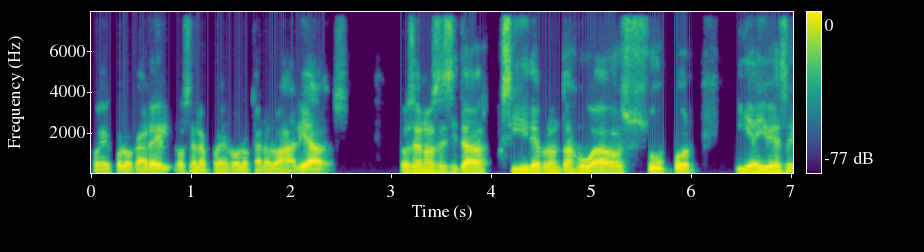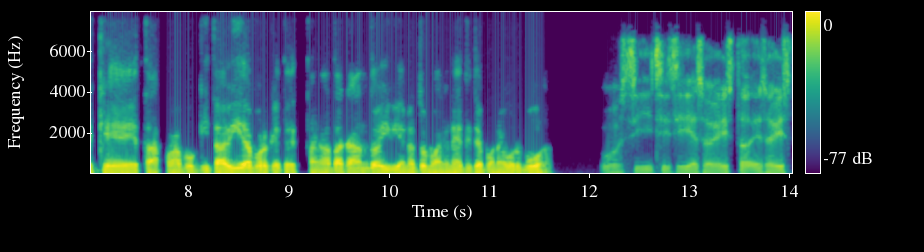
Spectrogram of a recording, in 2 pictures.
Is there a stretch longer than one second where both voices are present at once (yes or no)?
no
